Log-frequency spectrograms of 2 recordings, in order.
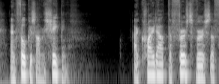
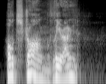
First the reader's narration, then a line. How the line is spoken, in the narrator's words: Father said through gritted teeth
